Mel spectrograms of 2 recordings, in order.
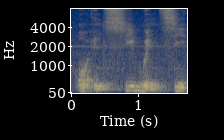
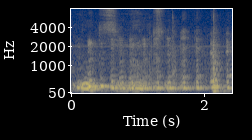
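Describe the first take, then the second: First: Said in the usual way. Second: High, very slow sing-song; sing-song high drawn-out. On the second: Shown as a demonstration. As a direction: stretch it out high and playful.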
